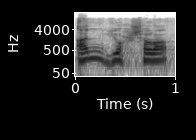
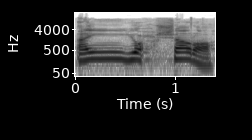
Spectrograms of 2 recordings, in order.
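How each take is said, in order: First: The n is said clearly without nasal merging. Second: The n merges nasally into the y sound. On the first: The speaker calls it wrong. "गलत है" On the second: The speaker calls it right. "या की आवाज़ को गुन्ने के साथ अदा किया जाएगा"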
